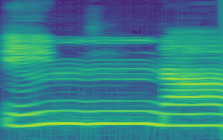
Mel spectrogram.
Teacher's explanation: इन्ना को जब हम पढ़ेंगे हमज़ा को नून के साथ मिलाएंगे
